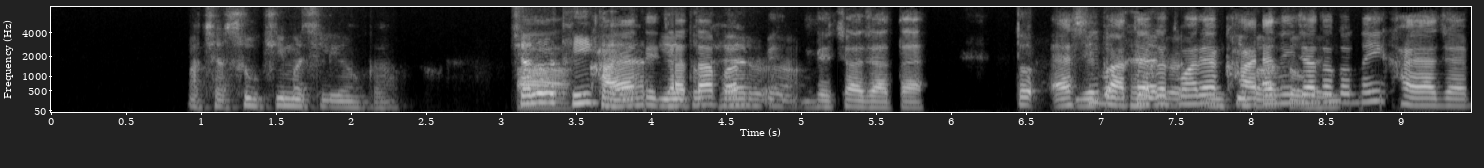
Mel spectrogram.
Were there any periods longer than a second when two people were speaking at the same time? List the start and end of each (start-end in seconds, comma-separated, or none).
3.1-5.0, 6.8-8.6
